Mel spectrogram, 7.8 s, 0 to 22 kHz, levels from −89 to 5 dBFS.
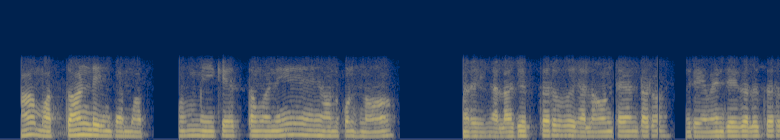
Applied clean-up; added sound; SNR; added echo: none; none; none; none.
